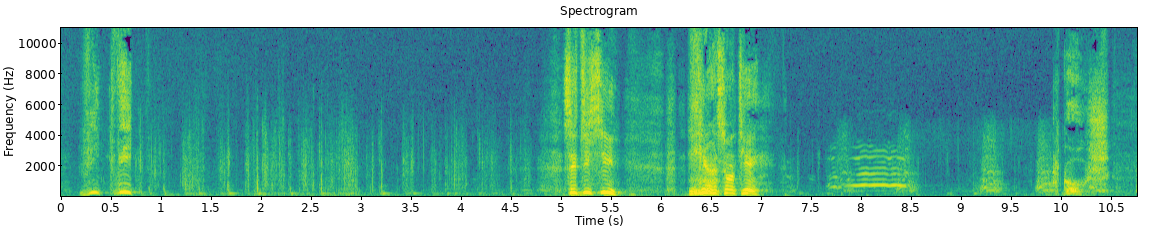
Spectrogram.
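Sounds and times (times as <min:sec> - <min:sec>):
speech: 0:00.2 - 0:01.0, 0:05.1 - 0:07.1
dog howling: 0:07.7 - 0:08.6, 0:09.2 - 0:10.0.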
